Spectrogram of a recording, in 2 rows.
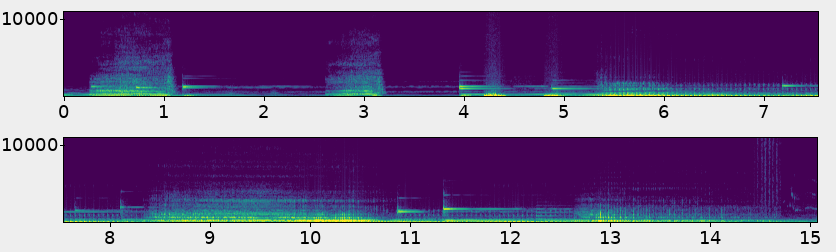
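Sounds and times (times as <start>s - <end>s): large animal bellowing: 0.2s - 1.3s, 2.6s - 3.3s, 5.3s - 14.5s
soft mallet music: 1.2s - 15.0s.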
